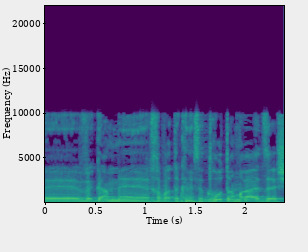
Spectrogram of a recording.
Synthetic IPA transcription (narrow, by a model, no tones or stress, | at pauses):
veɡameχavat̪akneset̪ʁut̪emaʁaetzeʃ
